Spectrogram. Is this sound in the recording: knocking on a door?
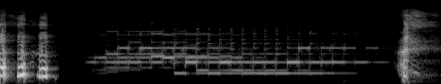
no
